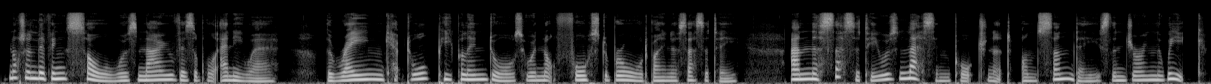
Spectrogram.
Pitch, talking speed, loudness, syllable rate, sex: 200 Hz, 160 wpm, -20 LUFS, 5.1 syllables/s, female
